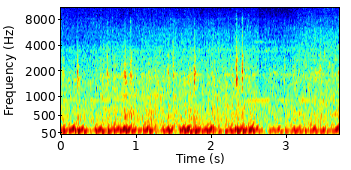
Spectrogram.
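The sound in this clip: Low, rapid chugging of a boat engine as the boat moves along a river at night, a steady regular pulse that stays faint throughout.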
